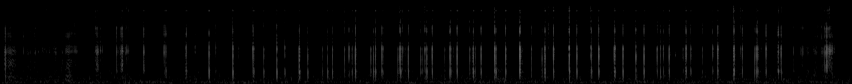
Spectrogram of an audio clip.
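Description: A small clear glass perfume bottle with a gold cap is held in both hands and tapped rapidly with long nails. The result is a quiet, steady stream of sharp, bright clicks with almost no low end and very short ring, like light scratchy ticks on glass.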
